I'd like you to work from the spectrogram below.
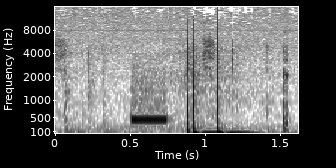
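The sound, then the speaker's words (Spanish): A single short busy-signal beep sounds from a radio call-in phone line, a steady mid-pitched tone lasting about a quarter second, followed by two sharp clicks as the caller's line drops. No one speaks. “Oye, se caen las llamadas.”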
